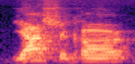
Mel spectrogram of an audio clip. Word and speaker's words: Issachar: Yashakar. That's how you say it. Pronounce it. Ya. Sha. Sha. Ka. And Ra. Ya. Let me see if the connectors on this one. They're not there. Yash. It's Yashakar. Yes, like Yash. Sha. Kar. Yashakar.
